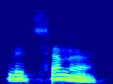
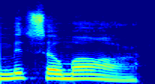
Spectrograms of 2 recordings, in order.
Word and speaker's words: Midsommar: No, it's called Midsommar. Very well. Midsummer. Midsummer. Is that what it means? Yes, Why don't they just say bloody midsummer? they do. No, they say Midsommar. It's spelled entirely different.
